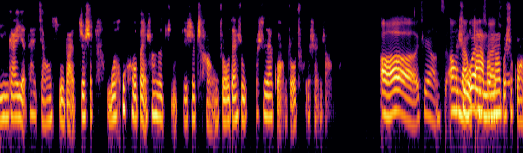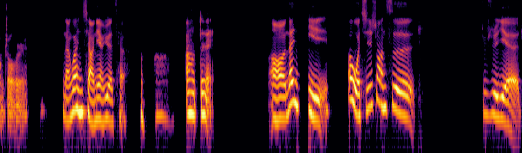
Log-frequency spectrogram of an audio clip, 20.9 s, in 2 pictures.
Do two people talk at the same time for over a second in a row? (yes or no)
yes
